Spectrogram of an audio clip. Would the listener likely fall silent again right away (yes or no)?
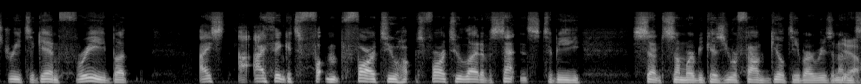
yes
